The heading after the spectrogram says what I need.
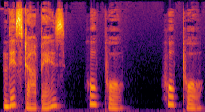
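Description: A woman reading a prerecorded train station announcement in a slow, deliberate, formal manner. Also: low voice, sing-song, dark tone, dry recording, studio quality. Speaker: subway announcer.

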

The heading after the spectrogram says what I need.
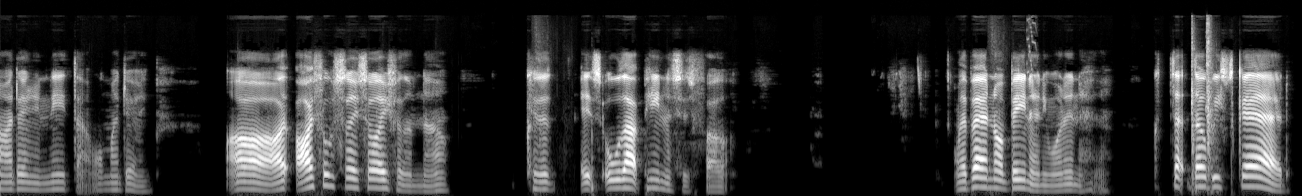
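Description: A man's voice: mid-range voice, a bit bright, slight background noise. A man rambling through let's-play commentary, flustered, grumbling and poking fun at himself. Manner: flustered, grumbling, self-mocking. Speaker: gaming channel host.

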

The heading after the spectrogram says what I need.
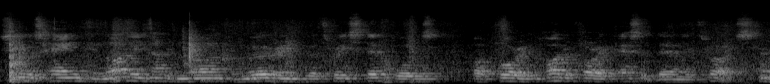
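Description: A man giving a dramatic guided tour of a prison and projecting his voice to the group. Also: mid-range voice. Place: echoey old stone prison. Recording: echoey, distant, noisy visitor camera.

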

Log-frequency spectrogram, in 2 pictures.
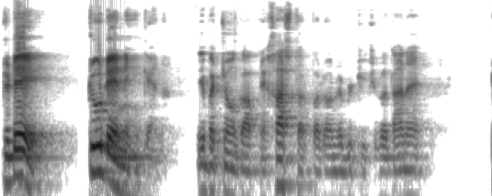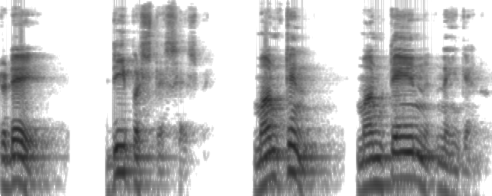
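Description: A man giving a pronunciation tutorial for teachers, slowly drilling single words one at a time. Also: sits low, expressive. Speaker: teacher trainer. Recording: echoey room.

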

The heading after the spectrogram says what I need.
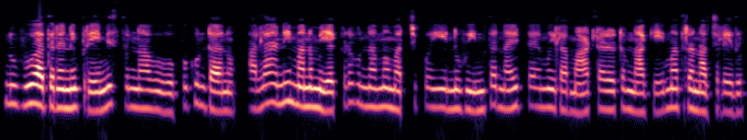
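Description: A woman's voice: lowish voice, fairly even intonation, normal speed, close to an everyday voice. Woman voicing a possessive young best friend. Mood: scolding. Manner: scolding, then pleading and sobbing. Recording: tinny phone-like audio.

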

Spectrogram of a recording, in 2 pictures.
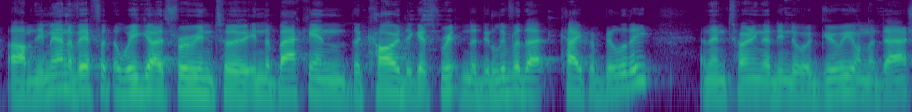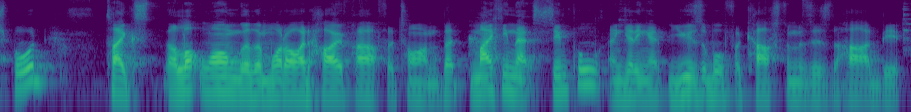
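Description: Fast-talking Australian man presenting. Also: medium pitch. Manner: rapid, conversational, with many fillers and restarts; self-described monotone. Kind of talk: technical presentation. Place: event room.

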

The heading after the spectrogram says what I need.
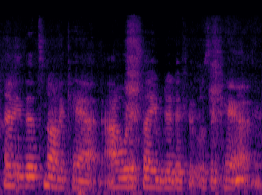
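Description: A woman's voice: on the low side, fairly even intonation, fast talker, heavy background noise. A middle-aged woman talking casually as a mother, soothing her daughter with patient, repeated reassurance. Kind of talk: casual family chat. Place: small indoor clinic room.

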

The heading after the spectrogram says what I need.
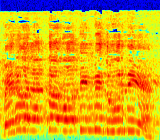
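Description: A young man on stage with a handheld mic, shouting a speech and reciting poetry to his fans. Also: very high-pitched, steady tone, brisk, very noisy. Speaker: comedian addressing fans. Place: large indoor fan event on stage. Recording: echoey hall, loud crowd, from far off.

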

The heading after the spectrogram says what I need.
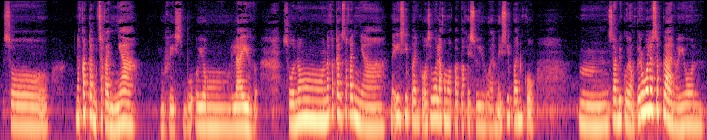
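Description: A woman's voice: medium pitch, a little slow, pauses often, mellow, breathy edge. A Filipino woman, an overseas caregiver, casually recounting a personal story in a rambling vlog style, full of fillers. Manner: rambling, fillers like "ayan", retells quoted dialogue. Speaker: overseas worker and caregiver vlogger.

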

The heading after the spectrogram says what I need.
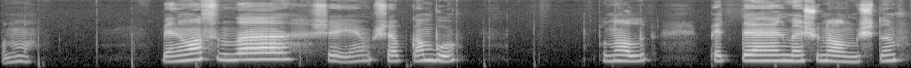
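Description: A woman's voice: high voice, fairly even intonation, slow, long pauses, clear, resonant tone. A woman giving casual gameplay commentary, chatting to viewers and muttering to herself as she plays. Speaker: gaming youtuber.

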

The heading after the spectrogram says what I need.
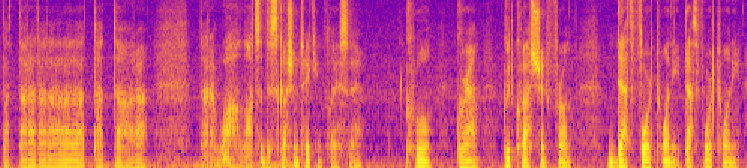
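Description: Born in Iran and raised in western Canada, an older man runs a casual live stream from his book-lined home study, reading chat into a lapel mic. His gravelly, lowish voice holds a steady tone at normal speed; he speaks emphatically, repeats himself, keeps asking "right?", and sometimes sinks into a soft whisper. There's slight background noise.

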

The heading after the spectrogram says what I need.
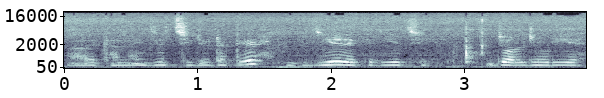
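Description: A woman's voice: mid-range voice, level tone, brisk, gravelly, dark tone. A woman vlogger and mother giving a casual running commentary to her viewers as she shops and does her chores at home, filming herself on a phone she holds in her hand. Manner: chatty, talks while doing chores. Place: market outdoors, then at home. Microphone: phone held in hand. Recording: noisy phone recording.

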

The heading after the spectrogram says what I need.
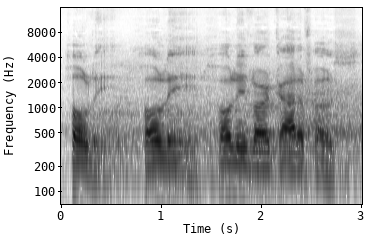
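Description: Low-voiced priest doing the mass prayers, slow and solemn, big cathedral echo all around. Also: male voice, darkish tone. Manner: solemn measured recitation. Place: large church. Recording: long echoey church reverb.

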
